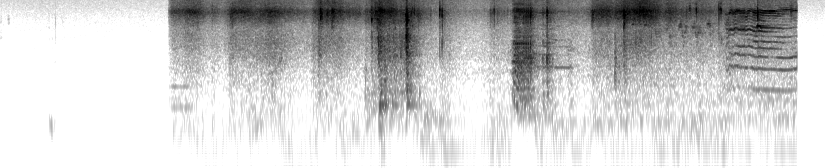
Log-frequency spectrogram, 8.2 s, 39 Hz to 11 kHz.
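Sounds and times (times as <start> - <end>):
steady rustling scraping background: 1.7 - 7.8
cat meowing loudly: 5.0 - 8.0.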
